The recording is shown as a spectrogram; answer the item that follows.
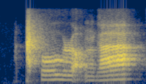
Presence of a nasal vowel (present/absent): absent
